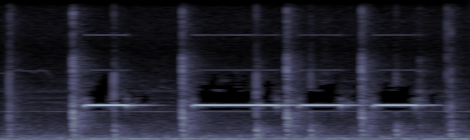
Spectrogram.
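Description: Crock-Pot Express pressure cooker control panel beeping as its timer plus button is pressed over and over to raise the cooking time. Each press gives a click and a high-pitched electronic beep: one short beep first, then longer runs of beeping.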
